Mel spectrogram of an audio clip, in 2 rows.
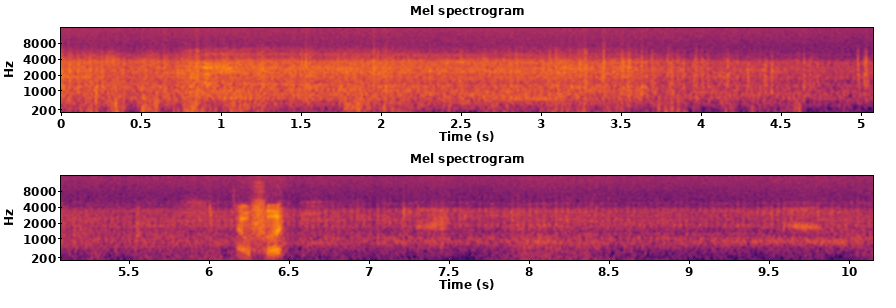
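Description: Benelli TRK 502 motorcycle's parallel-twin engine and wind noise fading steadily as the bike slows down to a crawl in traffic, leaving only a faint low engine sound.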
